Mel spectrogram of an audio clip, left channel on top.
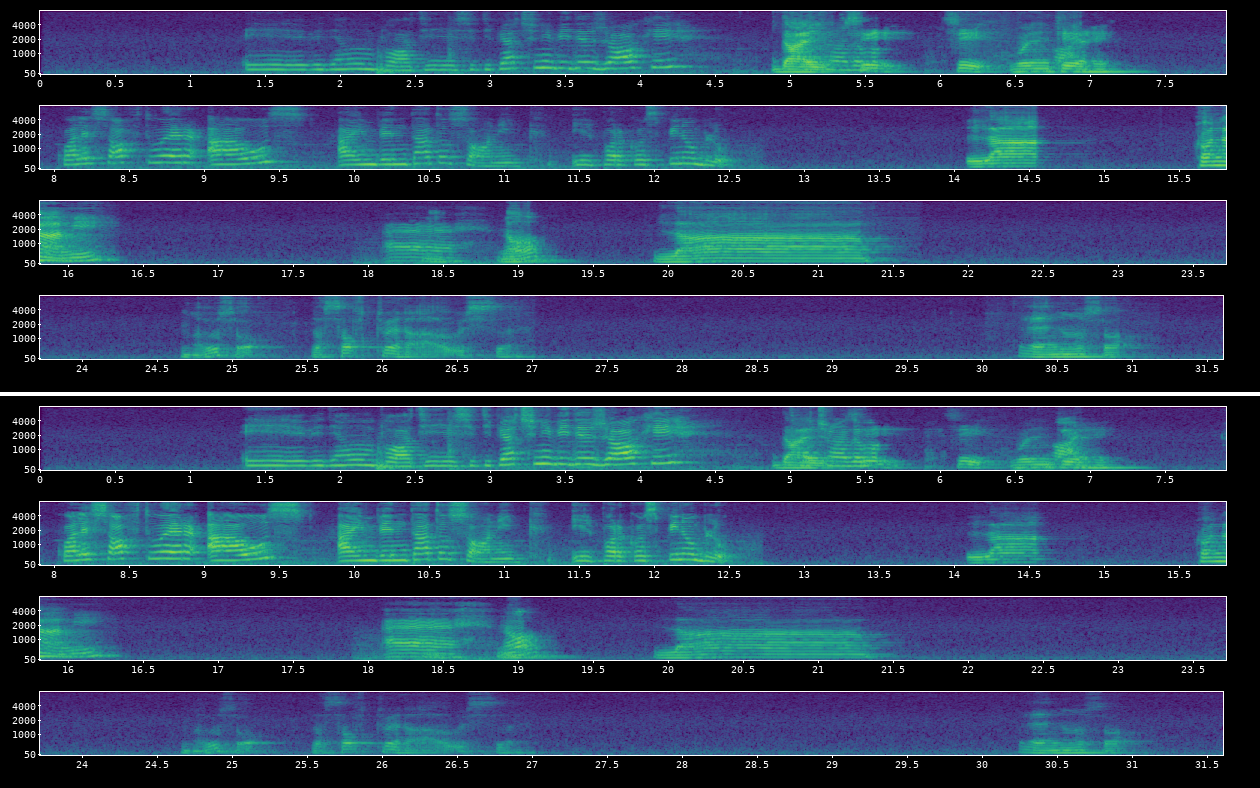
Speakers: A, on the right; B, on the left.
A: E vediamo un po', ti- se ti piacciono i videogiochi,
B: Dai,
A: ti faccio una
B: sì,
A: domanda.
B: sì, volentieri.
A: Vai. Quale software house ha inventato Sonic, il porcospino blu?
B: La Konami?
A: Eh,
B: Mm.
A: no?
B: No. La... non lo so. La Software House. Eh, non lo so.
